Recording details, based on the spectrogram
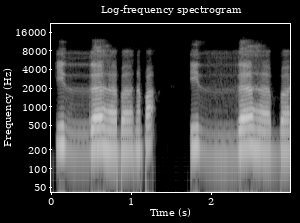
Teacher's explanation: Dia ada suara yang berjalan semasa nak masukkan zal yang pertama kepada zal kedua. Dia tak boleh kosong. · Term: rakhwah zal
